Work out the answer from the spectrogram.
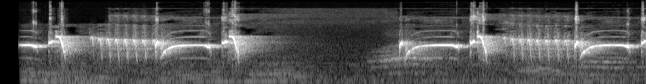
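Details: Prinia (perjak) singing energetically: two loud phrases, each a buzzy rattling note followed by sharp down-curving whistled slurs and a high click, separated by a short pause.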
